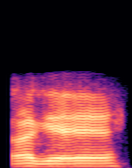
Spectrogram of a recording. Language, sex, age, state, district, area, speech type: Kannada, male, 18-30, Karnataka, Dakshina Kannada, urban, conversation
